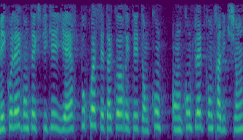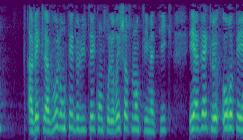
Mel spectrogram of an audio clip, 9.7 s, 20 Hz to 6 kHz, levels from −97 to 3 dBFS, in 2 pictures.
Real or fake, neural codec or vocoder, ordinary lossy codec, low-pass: real; none; none; 5.4 kHz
